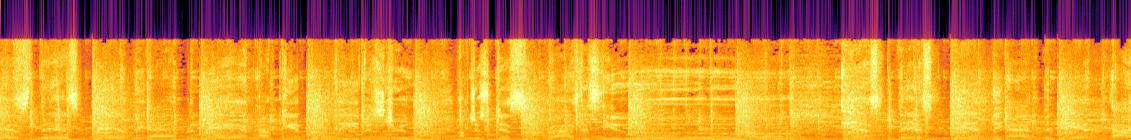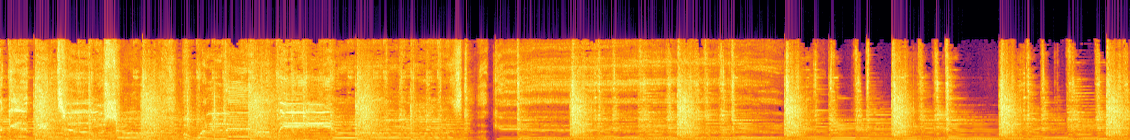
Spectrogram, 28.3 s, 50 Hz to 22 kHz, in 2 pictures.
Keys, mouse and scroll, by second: 4.4 Tab, 6.4-7.7 drag, 8.3-9.9 drag, 10.6 click, 11.4 Tab, 11.9 ctrl+r, 13.5 click, 14.4 ctrl+r, 15.7 click, 16.6 click, 17.0 r, 17.2 click, 18.2 ctrl+r, 18.5 click, 18.8 click, 18.9 g, 21.1 click, 21.7 click, 21.9 g, 22.3 click, 22.7 ctrl+z, 22.9 click, 23.3 click, 23.6 g, 24.0 middle click, 24.4 click, 25.1 click, 26.0 Tab, 27.2 Tab, 27.6 click.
